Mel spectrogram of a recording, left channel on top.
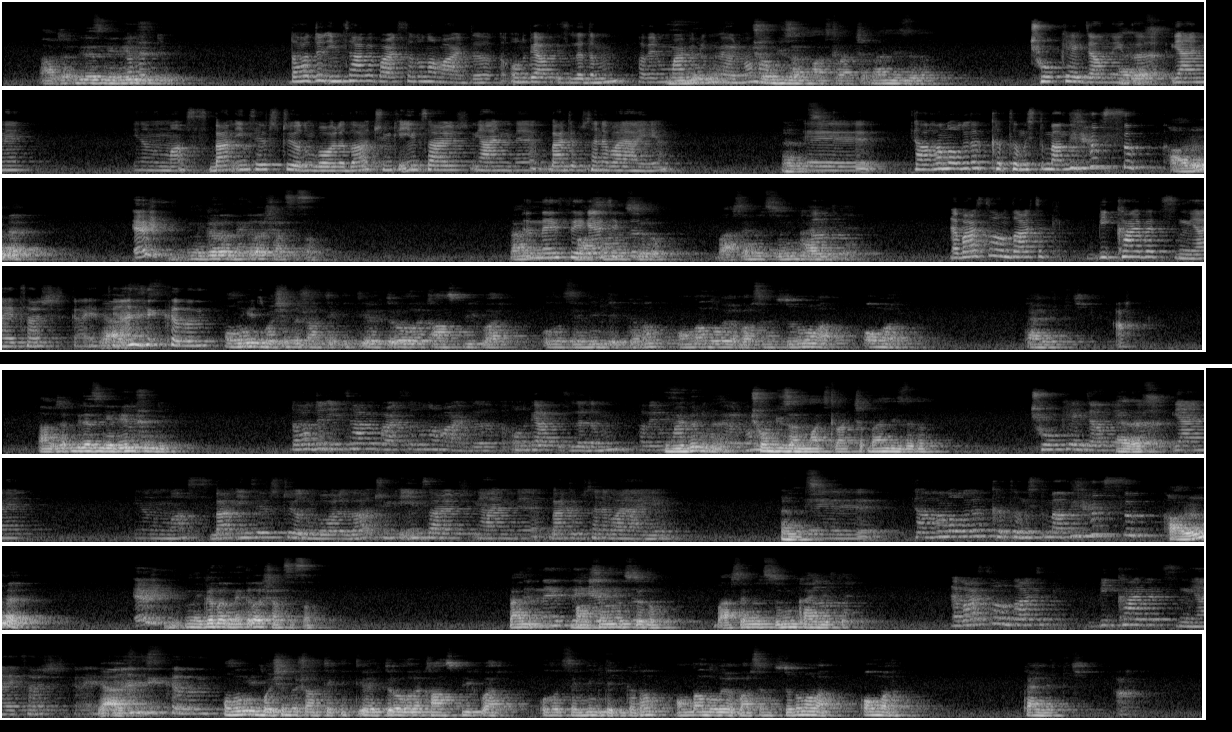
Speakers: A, on the right; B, on the left.
A: Abi, biraz ileriye
B: Daha
A: düşündüm.
B: dün, daha dün Inter ve Barcelona vardı. Onu biraz izledim. Haberim
A: İzledin
B: var mı
A: mi?
B: bilmiyorum ama
A: Çok güzel maçtı. Ben, çok- ben de izledim.
B: çok heyecanlıydı.
A: Evet.
B: Yani inanılmaz. Ben Inter'i tutuyordum bu arada. Çünkü Inter yani bence bu sene bayağı iyi.
A: Evet.
B: Ee, Kahhanoğlu'yla ka- tanıştım ben biliyor musun?
A: Harbi mi?
B: <laughs> Evet.
A: Ne kadar ne kadar şanslısın. Ben
B: Neyse
A: Barcelona'yı
B: gerçekten.
A: tutuyordum. Barcelona'yı tutuyordum kaybetti.
B: Aa. Ya Barcelona'da artık bir kaybetsin ya yeter gayet
A: Ya
B: yani
A: s-
B: <laughs> kazanıyor
A: onun
B: geçmişte.
A: başında şu an teknik direktör olarak Hans Flick var. O da sevdiğim bir teknik adam. Ondan dolayı Barcelona'yı tutuyordum ama olmadı. Kaybettik.
B: Ah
